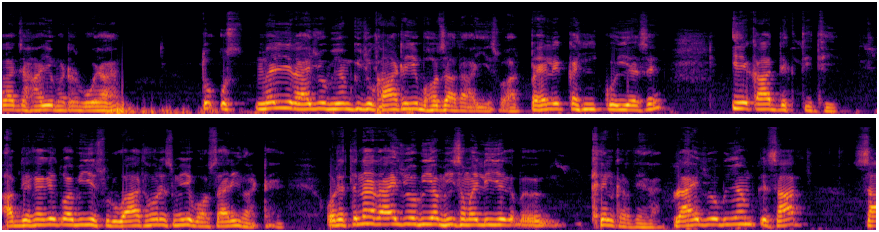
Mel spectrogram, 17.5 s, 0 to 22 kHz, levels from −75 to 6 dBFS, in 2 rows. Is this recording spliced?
yes; 1 cut; at 15.3 s

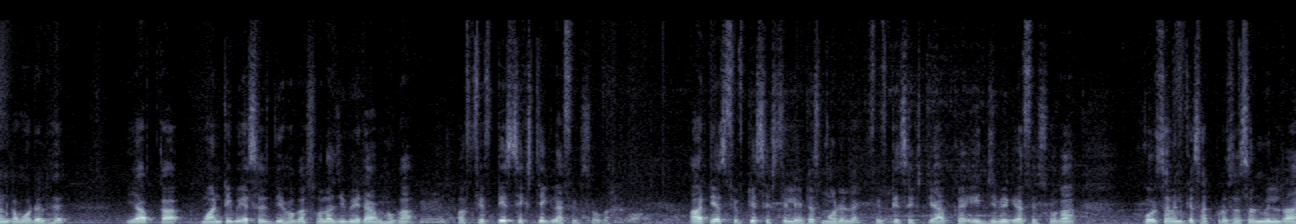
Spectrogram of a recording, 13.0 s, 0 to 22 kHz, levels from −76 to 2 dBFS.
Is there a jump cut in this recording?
no; 0 cuts

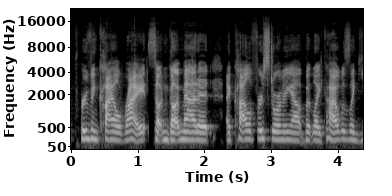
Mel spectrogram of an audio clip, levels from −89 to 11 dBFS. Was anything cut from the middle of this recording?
yes; 1 cut; at 1.1 s

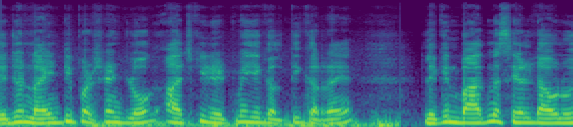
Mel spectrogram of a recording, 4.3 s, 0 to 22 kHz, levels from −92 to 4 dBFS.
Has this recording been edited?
yes; 1 cut; at 2.9 s

